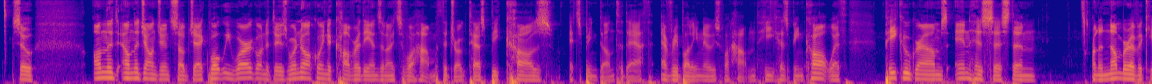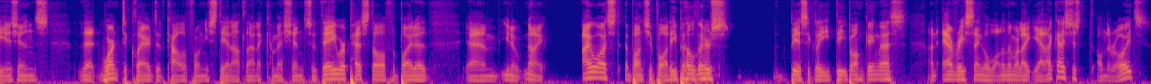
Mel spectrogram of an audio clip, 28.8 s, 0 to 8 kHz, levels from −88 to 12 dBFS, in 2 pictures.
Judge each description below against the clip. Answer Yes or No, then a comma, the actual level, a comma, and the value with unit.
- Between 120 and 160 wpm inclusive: No, fast, 205 wpm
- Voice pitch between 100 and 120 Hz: Yes, low, 110 Hz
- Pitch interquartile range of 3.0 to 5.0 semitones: Yes, average, 3.4 semitones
